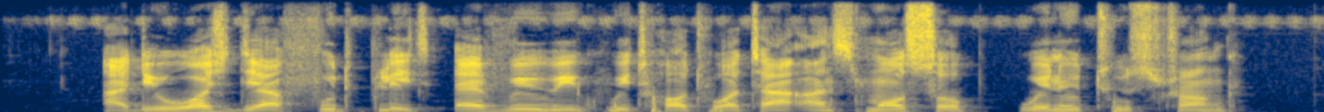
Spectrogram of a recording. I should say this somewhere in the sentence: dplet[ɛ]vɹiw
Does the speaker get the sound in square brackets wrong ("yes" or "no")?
no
